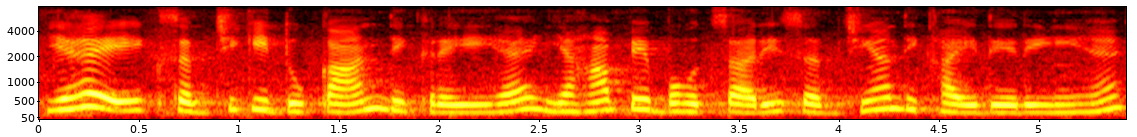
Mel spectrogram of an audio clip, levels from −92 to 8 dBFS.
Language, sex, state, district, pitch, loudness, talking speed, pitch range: Hindi, female, Punjab, Pathankot, 225 Hz, -15 LUFS, 185 wpm, 205-270 Hz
